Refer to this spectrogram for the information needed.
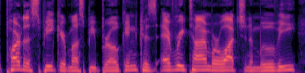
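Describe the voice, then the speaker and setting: A man's voice: mid-range voice, steady tone, fast, no room sound, studio quality. A man hosting an interview show, chatting in an informal, rambling, conversational way. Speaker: podcast host. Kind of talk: casual interview chat.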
